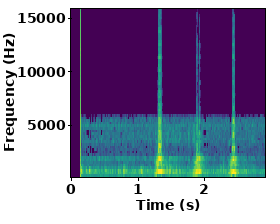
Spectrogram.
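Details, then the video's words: Dog barking during an attack on 20 August 2018 in Küstrin-Kietz, Oderbruch, Brandenburg, Germany, where a free-roaming Newfoundland set upon a leashed Keeshond outside a property; three sharp barks about half a second apart over steady background hiss. "Hundeangriff 20 08 2018 im Oderbruch in Küstrin Kietz, dog attac - Newfoundland dog attacs Keeshond"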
